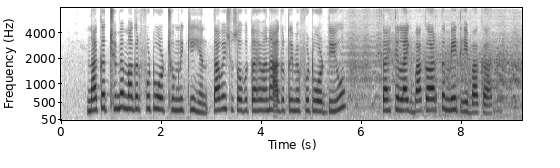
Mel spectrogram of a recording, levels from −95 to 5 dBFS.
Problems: none marked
